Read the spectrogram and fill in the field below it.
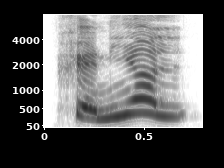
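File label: "genial", Spanish; mekanta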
